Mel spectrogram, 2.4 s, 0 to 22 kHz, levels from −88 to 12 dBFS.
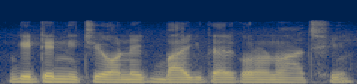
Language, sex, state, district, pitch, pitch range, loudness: Bengali, male, West Bengal, Cooch Behar, 115 Hz, 110-120 Hz, -18 LUFS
